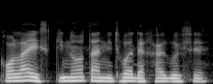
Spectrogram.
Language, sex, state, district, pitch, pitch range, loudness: Assamese, male, Assam, Kamrup Metropolitan, 155 Hz, 145-165 Hz, -14 LUFS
